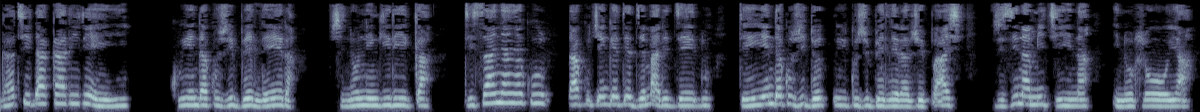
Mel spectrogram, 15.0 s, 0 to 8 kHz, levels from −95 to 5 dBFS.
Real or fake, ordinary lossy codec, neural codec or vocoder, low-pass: real; MP3, 32 kbps; none; 7.2 kHz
